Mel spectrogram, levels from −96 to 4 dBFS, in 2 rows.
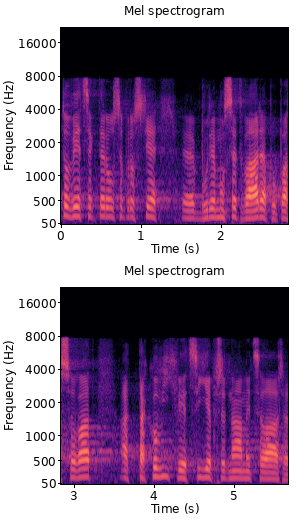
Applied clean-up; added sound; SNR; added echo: none; none; none; none.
